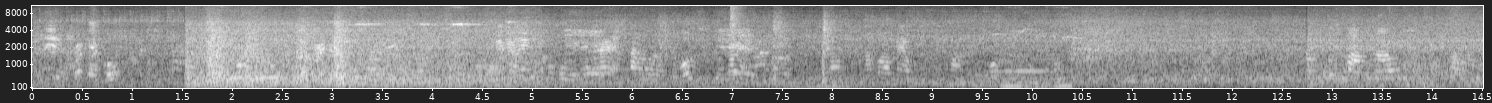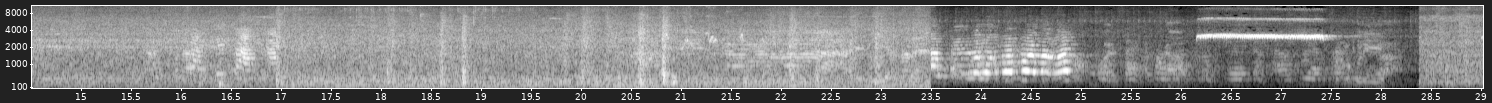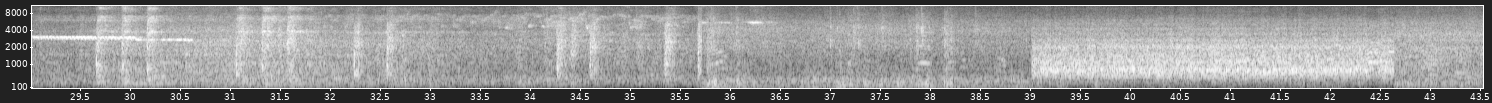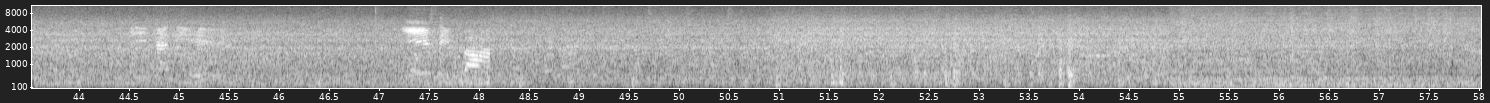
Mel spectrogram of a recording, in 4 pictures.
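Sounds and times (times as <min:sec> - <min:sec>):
train rolling rumble: 0:00.0 - 0:23.5, 0:28.2 - 0:58.0
high wheel squeal: 0:03.1 - 0:04.8
wheels clacking over rail joints: 0:29.4 - 0:33.0.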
